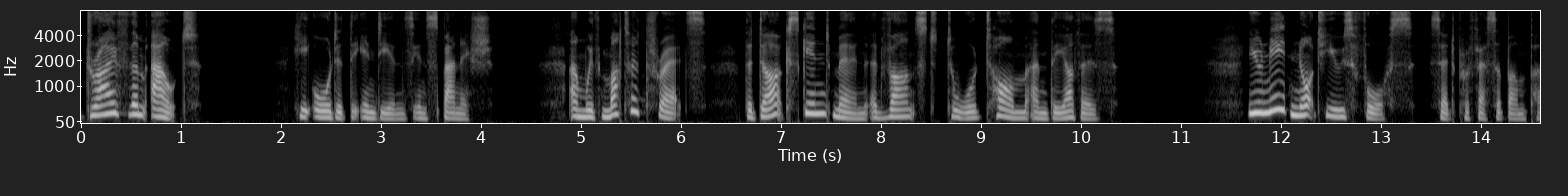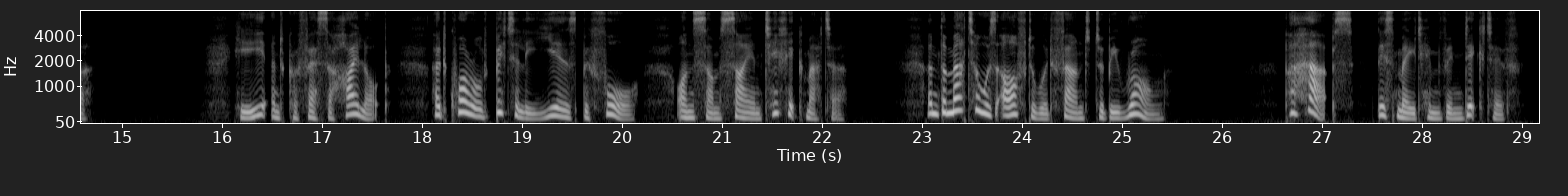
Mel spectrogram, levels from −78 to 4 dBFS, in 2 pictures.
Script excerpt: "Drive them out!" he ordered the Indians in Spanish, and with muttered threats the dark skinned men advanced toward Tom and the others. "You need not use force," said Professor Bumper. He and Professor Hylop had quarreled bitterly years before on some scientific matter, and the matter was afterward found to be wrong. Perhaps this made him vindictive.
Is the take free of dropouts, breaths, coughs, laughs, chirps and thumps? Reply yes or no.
yes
